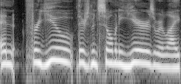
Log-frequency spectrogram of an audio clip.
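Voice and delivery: high, choked-up voice catching with emotion. Speaker talking to someone about their father: choked up. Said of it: "I'm going to get choked up".

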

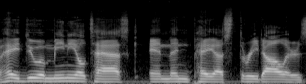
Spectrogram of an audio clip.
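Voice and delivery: ordinary talk

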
